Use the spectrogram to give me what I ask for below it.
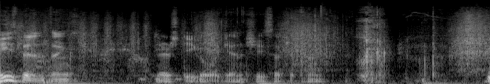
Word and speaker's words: Deagle: Did you know that Deagle rhymes with evil?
